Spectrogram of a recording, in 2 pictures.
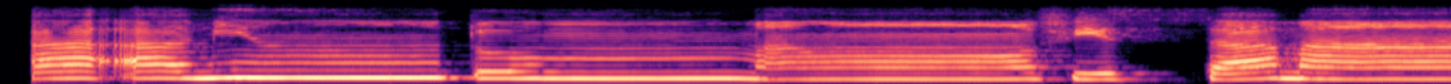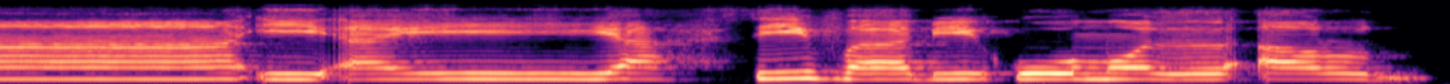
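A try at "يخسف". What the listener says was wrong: Yakhsi, tebalkan kho-nya. Yakhsi. Yakhsi.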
